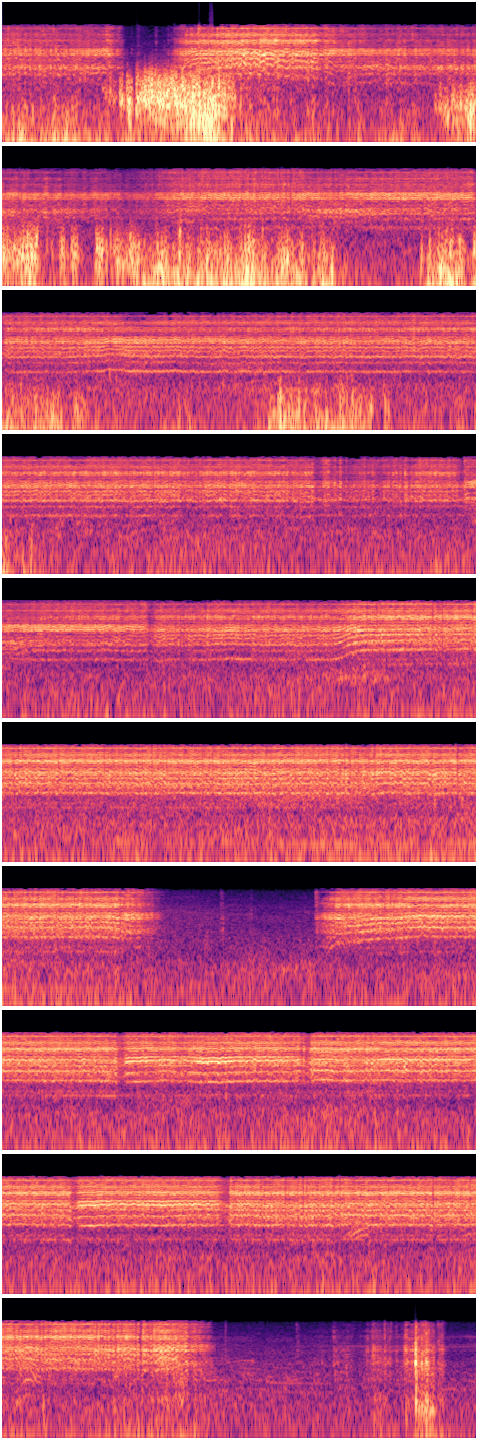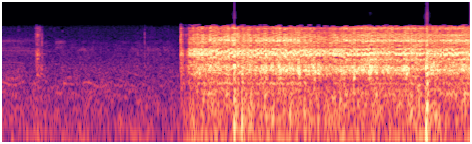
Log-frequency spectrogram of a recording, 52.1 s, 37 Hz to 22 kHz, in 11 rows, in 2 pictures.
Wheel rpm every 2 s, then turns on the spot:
40, 80, 50, 60, 70, 70, 70, 70, 70, 70, 70, 100, 120, 110, 100, 20, 110, 110, 110, 120, 110, 120, 20, 10, 40, 130.
44-48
